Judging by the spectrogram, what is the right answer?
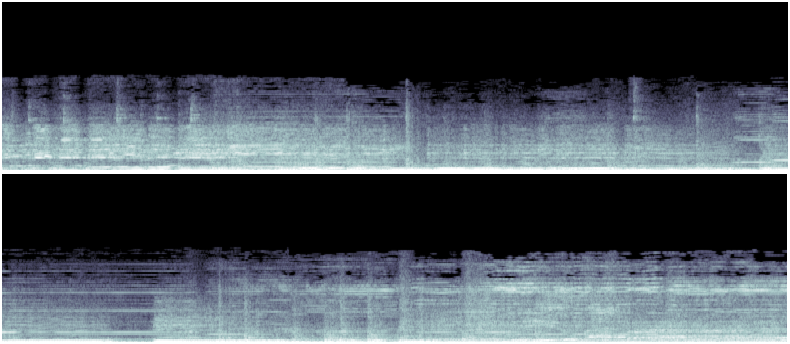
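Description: Rock music without vocals: electric guitar playing over bass guitar, with a bending, wavering guitar note near the end.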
